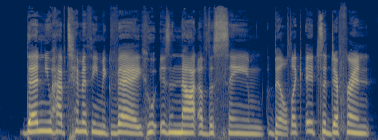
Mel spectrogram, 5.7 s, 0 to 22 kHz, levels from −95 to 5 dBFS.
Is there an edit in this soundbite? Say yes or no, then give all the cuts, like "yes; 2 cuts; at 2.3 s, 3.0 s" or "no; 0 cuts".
yes; 2 cuts; at 4.0 s, 4.8 s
